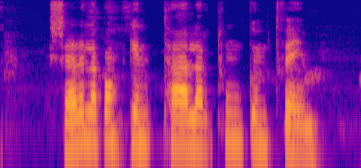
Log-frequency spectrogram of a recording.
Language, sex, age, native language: Icelandic, female, 30-39, Icelandic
